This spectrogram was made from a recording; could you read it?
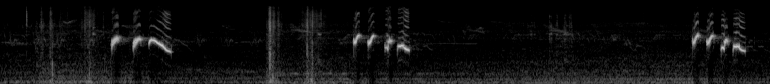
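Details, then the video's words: Caged red-whiskered bulbul singing, played to make males sing strongly: short bursts of three or four loud, clear whistled notes, each sliding down from about mid-high pitch, phrases spaced several seconds apart, with faint clicks and quiet background. "นกหัวจุก birds - เสียงนกร้องในกรง กระตุ้นนกตัวผู้ให้ร้องอย่างแรง"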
